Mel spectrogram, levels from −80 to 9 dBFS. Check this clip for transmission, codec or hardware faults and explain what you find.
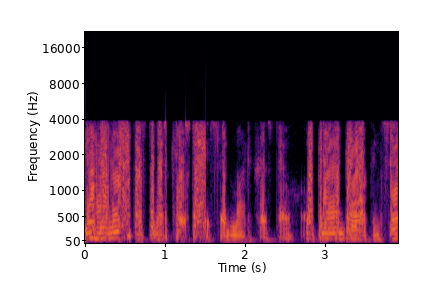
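Three faults turn up: integer overflow and G.729 coding run through the whole speech clip, and a stretch of chunks out of order sits between 1.0 and 1.5 s.

Integer overflow: the loud parts of the speech break into violent, snapping cracks, far harsher than ordinary clipping. The level was pushed about 14 dB too hot, and instead of being held at the ceiling, each peak that crossed the largest integer value wrapped round to the opposite extreme. A small but steady share of the samples is over the limit, so the cracks keep returning wherever the voice is strong, not just once or twice.

G.729 codec: the whole voice sounds narrow, slightly rough and synthetic, with nothing above about 3.8 kHz. That is the signature of G.729, a low-rate telephony codec that doesn't store the waveform. It rebuilds speech from a vocal tract filter, a pitch predictor and a few pulses per frame, and the result points to an 8 kbit/s stream. 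The coding damage is plainly audible.

Chunks out of order: between 1.0 and 1.5 s the speech briefly jumbles, jumping backward in a way that doesn't follow. The audio moves in 250 ms chunks, and one of them arrived or was written a chunk late, so two neighbouring chunks play in swapped order. Nothing is missing, but the sequence is wrong, and there are three hard splices between mismatched waveforms.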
